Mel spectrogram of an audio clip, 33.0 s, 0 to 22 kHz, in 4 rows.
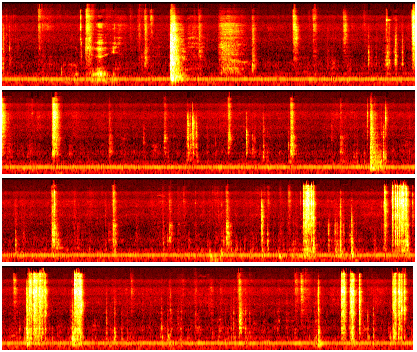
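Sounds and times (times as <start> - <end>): steady low hum: 0.0 - 33.0
tools clicking and knocking: 22.5 - 23.4, 24.2 - 27.1, 31.0 - 33.0.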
